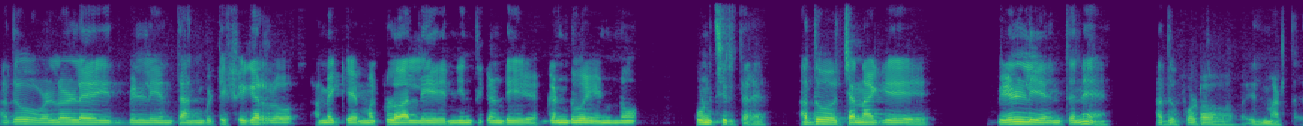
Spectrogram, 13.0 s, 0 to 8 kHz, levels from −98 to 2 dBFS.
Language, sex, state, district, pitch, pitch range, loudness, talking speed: Kannada, male, Karnataka, Mysore, 120 Hz, 115-130 Hz, -20 LUFS, 100 wpm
